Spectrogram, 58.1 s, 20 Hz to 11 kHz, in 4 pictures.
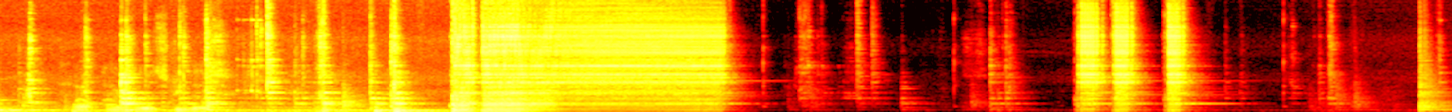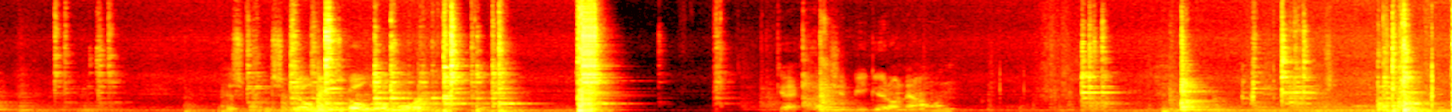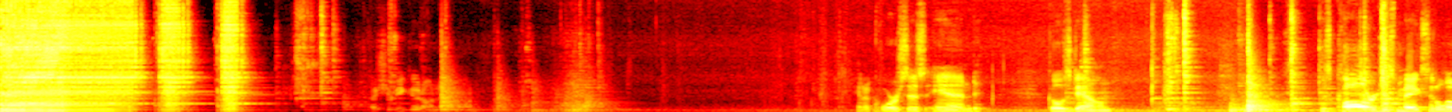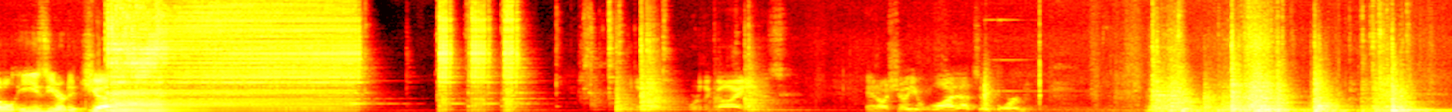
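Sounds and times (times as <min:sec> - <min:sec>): pneumatic air hammer buzzing: 0:00.0 - 0:07.4, 0:10.8 - 0:12.0, 0:20.3 - 0:20.7, 0:28.3 - 0:31.6, 0:44.5 - 0:49.0
ringing metallic hits: 0:00.0 - 0:07.4.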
